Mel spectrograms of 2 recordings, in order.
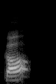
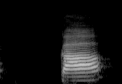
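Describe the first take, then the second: First: The vowel is held for one short beat. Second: The vowel is held for two beats. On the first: "तो ये ह्रस्व है" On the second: "ये दीर्घ है"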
